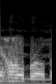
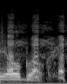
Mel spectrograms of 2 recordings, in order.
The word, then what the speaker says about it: Hobro: The H is silent. You could say Hobro, but it's really Obro.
